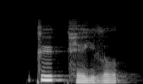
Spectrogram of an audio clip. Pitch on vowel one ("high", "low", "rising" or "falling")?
high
